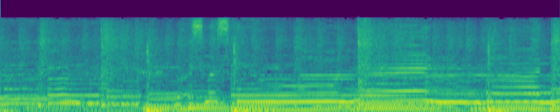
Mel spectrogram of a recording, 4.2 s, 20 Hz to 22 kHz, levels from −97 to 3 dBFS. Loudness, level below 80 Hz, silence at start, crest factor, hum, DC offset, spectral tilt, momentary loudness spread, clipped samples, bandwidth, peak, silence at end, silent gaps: -15 LUFS; -22 dBFS; 0 s; 12 dB; none; under 0.1%; -5.5 dB/octave; 5 LU; under 0.1%; 12.5 kHz; -2 dBFS; 0 s; none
